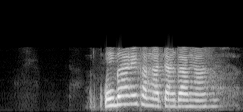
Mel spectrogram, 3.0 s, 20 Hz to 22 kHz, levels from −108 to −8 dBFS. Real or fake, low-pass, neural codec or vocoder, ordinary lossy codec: fake; 7.2 kHz; autoencoder, 22.05 kHz, a latent of 192 numbers a frame, VITS, trained on one speaker; AAC, 16 kbps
